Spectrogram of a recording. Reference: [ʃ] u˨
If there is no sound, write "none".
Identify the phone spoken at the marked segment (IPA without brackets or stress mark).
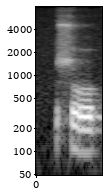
ʃ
